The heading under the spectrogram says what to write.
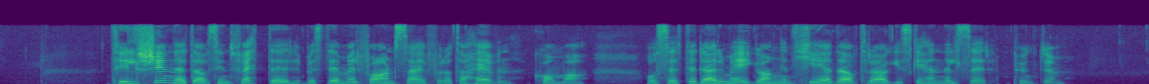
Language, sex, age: Norwegian, female, 38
